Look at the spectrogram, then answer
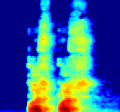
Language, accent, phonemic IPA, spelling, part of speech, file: French, Canada, /pus.pus/, pousse-pousse, noun, LL-Q150 (fra)-pousse-pousse.wav
- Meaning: rickshaw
